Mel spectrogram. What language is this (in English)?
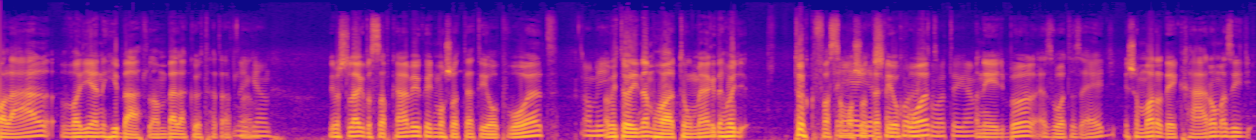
Hungarian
